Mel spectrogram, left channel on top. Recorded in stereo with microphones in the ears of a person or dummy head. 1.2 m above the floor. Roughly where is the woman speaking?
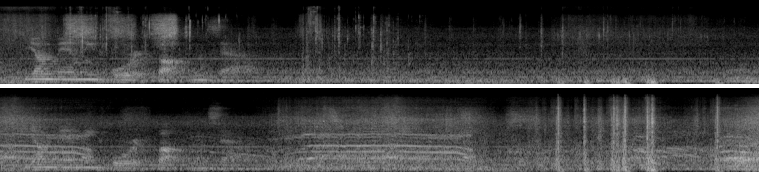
Centre.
